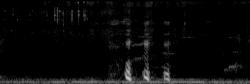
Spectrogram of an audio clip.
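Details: Miniature Dachshund puppies playing with their mother: three short, high yelps in quick succession within about half a second, over a quiet indoor background.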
